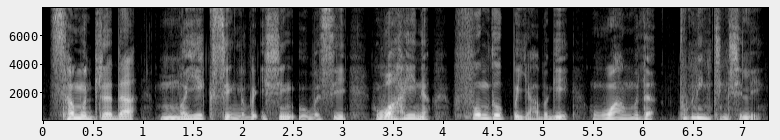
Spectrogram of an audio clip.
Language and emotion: Manipuri, surprised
